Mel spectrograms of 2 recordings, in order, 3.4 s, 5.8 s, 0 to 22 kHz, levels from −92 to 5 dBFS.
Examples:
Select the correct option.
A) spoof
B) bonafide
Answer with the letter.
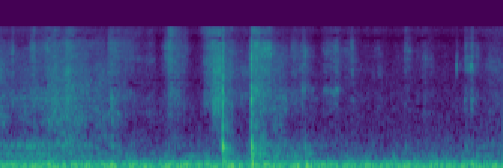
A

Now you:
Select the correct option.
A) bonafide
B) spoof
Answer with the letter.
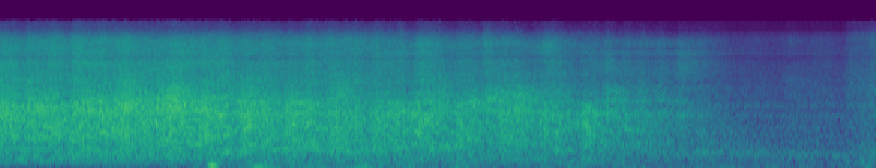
B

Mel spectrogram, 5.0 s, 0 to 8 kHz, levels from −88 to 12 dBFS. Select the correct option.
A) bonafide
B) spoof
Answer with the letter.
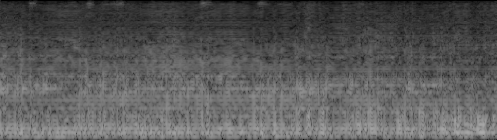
B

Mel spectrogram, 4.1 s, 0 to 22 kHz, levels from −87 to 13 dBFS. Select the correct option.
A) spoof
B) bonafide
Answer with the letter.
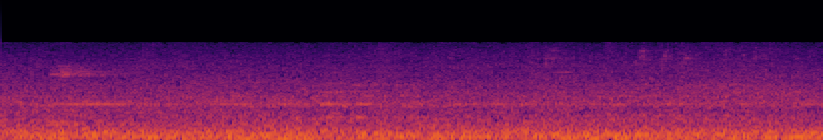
B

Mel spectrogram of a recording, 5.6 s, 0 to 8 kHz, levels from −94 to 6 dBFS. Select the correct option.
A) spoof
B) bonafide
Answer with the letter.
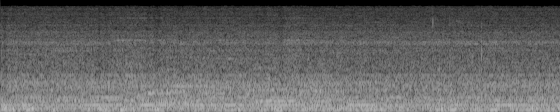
B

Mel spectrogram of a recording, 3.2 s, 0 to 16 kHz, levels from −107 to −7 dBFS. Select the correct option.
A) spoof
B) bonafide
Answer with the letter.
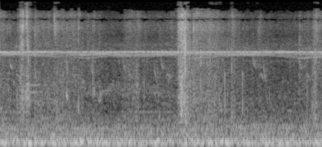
B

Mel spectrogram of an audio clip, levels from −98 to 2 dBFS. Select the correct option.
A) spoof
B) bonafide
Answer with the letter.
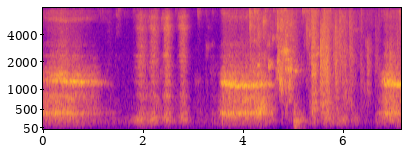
B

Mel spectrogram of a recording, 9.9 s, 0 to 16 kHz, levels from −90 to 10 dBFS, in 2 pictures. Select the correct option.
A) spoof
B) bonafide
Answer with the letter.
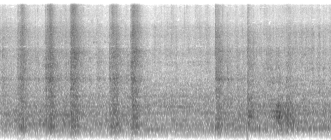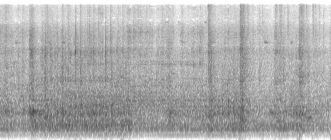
B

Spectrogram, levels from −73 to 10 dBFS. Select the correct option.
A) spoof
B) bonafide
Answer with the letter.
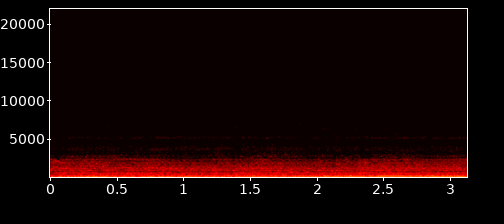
A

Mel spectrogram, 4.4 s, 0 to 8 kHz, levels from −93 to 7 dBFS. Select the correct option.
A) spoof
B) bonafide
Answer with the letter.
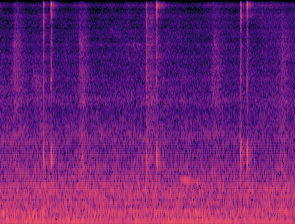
A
